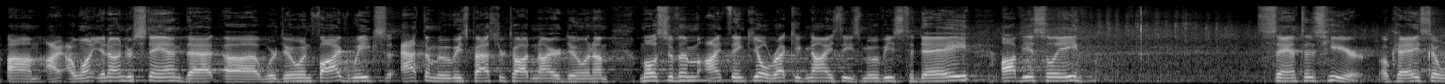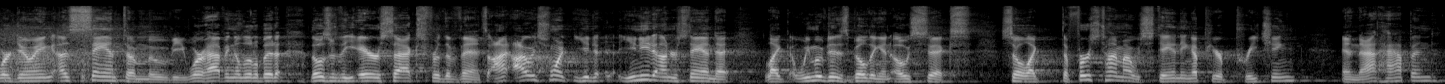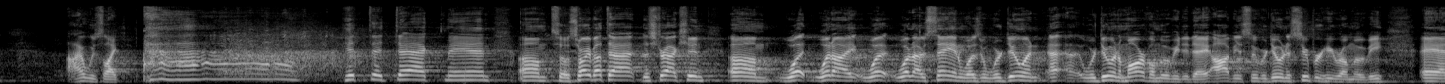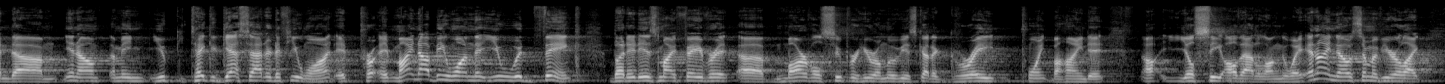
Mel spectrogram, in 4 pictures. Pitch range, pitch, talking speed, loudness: 150-180 Hz, 160 Hz, 195 wpm, -20 LUFS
